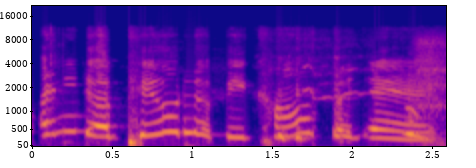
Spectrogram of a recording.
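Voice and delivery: high, squeaky frightened whine; scared wimpy voice. Retold or imitated. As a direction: whimper it like a scared little boy. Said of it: "And you're like".

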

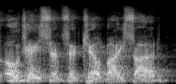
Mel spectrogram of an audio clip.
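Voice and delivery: mock yell. Weary father yelling at strangers who ask, mock fury. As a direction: bark it out as a go-to reply. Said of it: "he just yells".

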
